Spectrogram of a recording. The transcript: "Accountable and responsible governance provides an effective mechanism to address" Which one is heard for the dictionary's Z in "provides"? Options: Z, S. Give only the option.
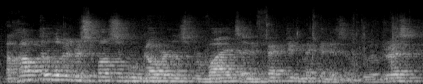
Z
